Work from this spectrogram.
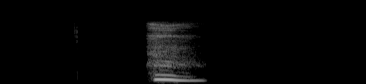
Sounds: Sigh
